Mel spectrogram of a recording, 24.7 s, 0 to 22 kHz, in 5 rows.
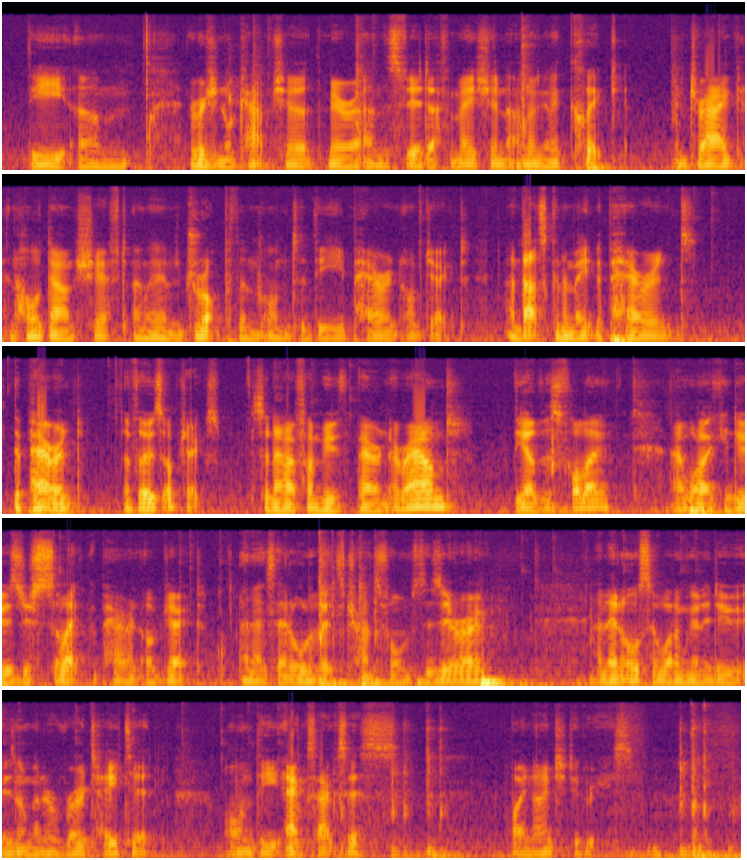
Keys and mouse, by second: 10.7-11.8 drag, 10.7-11.8 middle drag, 10.7-11.8 right drag, 12.0 middle click, 12.9 g, 14.2 Escape, 14.8 click, 16.1 click, 16.4-17.8 drag, 18.3 click, 18.7 shift+middle click, 19.2 shift+middle click, 19.5 middle click, 19.9 shift+middle click, 20.4 middle click, 21.0 middle click, 21.5 shift+middle click, 22.0 e, 22.4 r, 23.5 x.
